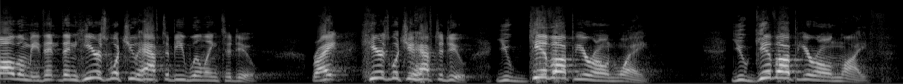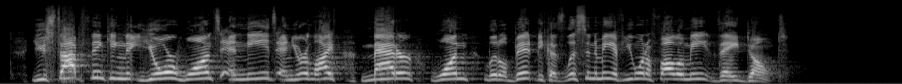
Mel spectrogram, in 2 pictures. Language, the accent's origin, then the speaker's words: English; United States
